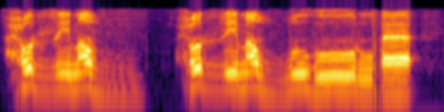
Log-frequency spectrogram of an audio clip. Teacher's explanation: حرم التاء ما بتتنطقش · Term: الإدغام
